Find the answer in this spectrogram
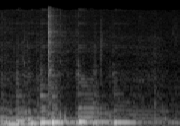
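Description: Tango ensemble playing a short instrumental passage between sung lines, led by deep double bass notes with piano above, ending quieter.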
